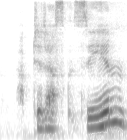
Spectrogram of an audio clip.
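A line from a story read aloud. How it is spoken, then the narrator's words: Murmured. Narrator (German): murmelte sie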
